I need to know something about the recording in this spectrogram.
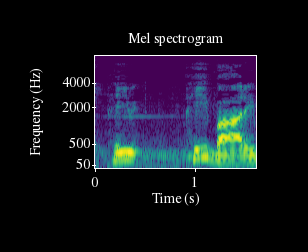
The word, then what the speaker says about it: Peabody: Of course, it says Peabody, but I know there in Massachusetts they pronounce it Peabody, which I thought was strange.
